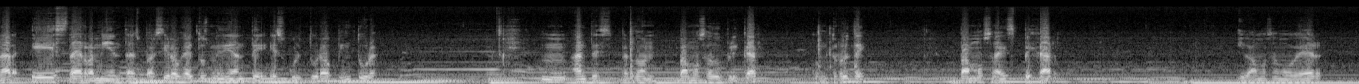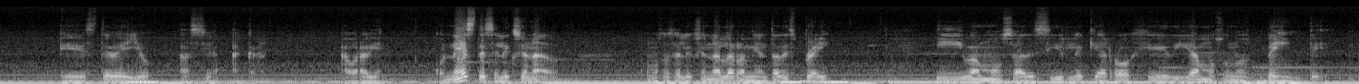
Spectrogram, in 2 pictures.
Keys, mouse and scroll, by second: 3.5 click, 5.3 click, 6.0-6.7 ctrl+scroll up 2, 7.8 ctrl+d, 11.3 click, 13.5-16.8 drag, 17.5 click, 19.8 click, 23.7-25.8 drag, 26.6-27.1 drag.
